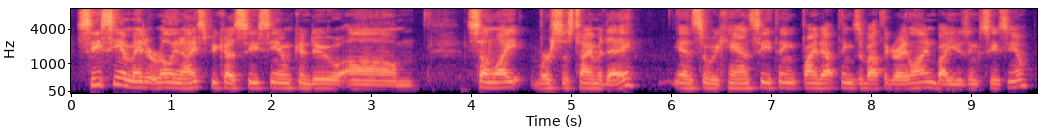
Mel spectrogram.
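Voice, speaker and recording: A man presenting a casual screen-share software demo in an informal, halting, explanatory way. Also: medium pitch. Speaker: presenter demonstrating a software project.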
